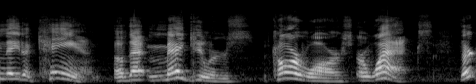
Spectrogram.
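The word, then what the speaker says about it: Meguiar's: he kind of asked me, how do you pronounce that? And he said, like, what do you call it? Meculars? Megulars.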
